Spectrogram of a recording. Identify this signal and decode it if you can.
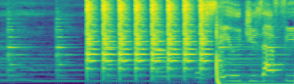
There is no code.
